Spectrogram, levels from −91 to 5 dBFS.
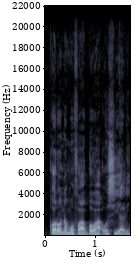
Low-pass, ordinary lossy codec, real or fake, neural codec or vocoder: none; none; real; none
